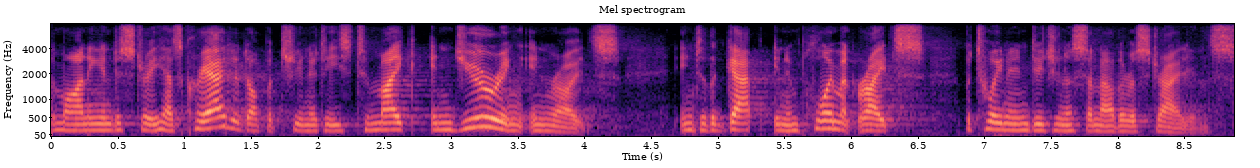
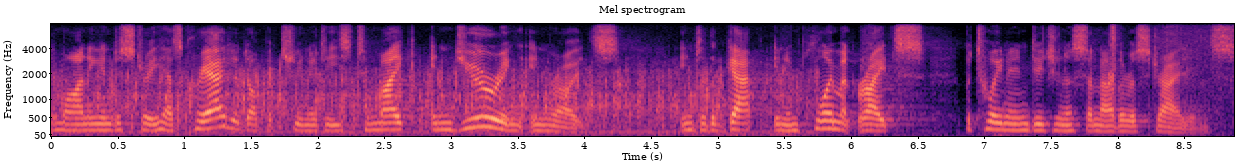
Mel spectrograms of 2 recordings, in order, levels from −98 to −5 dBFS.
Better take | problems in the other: first | background sound (Domestic sounds, home sounds); 12 dB below the speech

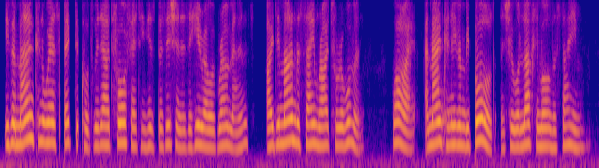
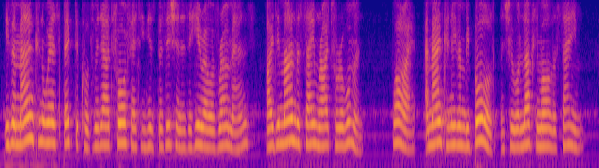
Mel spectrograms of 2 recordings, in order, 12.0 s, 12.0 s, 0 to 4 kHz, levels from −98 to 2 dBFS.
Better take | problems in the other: second | noise reduction (neural diffusion model UNIVERSE++)

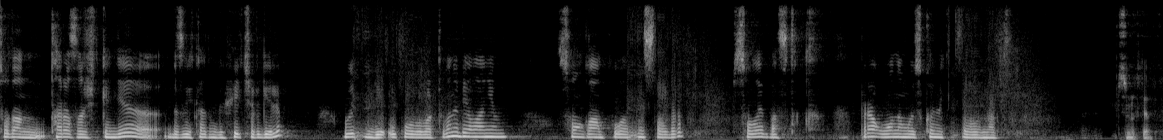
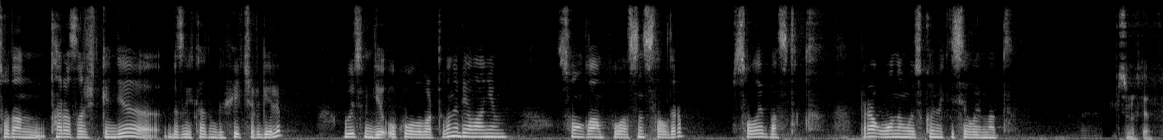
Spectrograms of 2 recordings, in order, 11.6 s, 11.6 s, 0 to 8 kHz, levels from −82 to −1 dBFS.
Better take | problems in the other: second | noise reduction (neural separator model SepFormer DNS4)

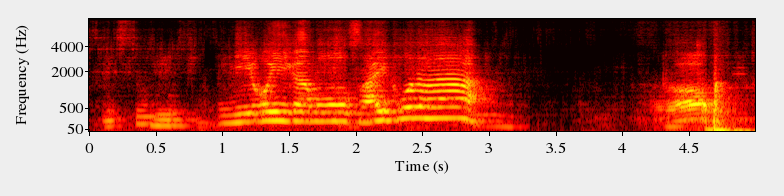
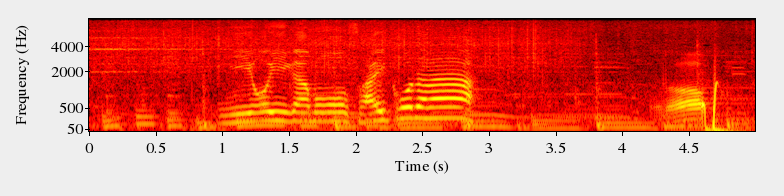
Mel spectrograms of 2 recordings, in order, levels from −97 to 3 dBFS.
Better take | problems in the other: second | noise reduction (neural separator model SepFormer DNS4)

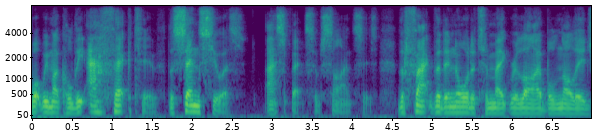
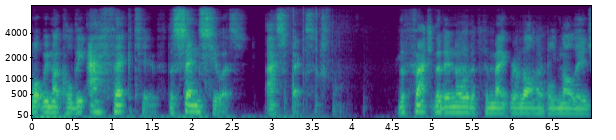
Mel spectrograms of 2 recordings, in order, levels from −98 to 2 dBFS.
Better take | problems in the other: first | noise reduction (neural mask model DeepFilterNet 3)

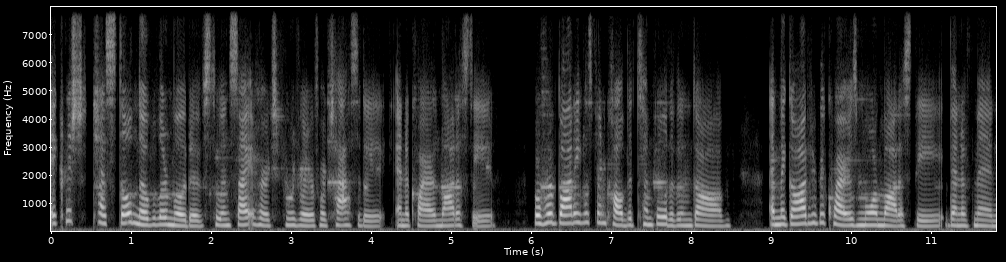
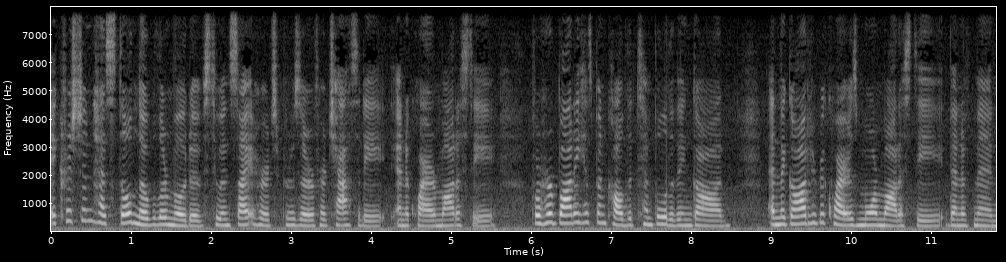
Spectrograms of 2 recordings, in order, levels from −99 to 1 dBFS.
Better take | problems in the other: second | noise reduction (neural diffusion model UNIVERSE++)

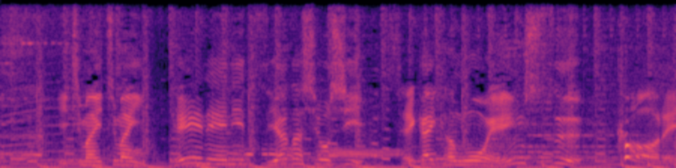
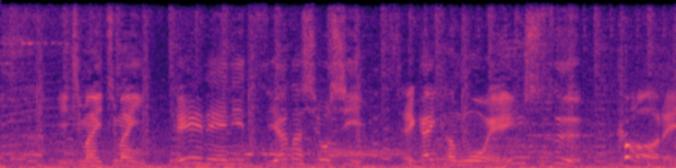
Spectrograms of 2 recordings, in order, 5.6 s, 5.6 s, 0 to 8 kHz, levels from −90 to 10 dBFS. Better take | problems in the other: first | background sound (Wind); 7 dB below the speech

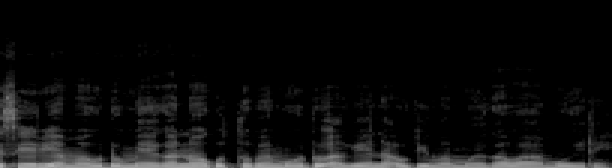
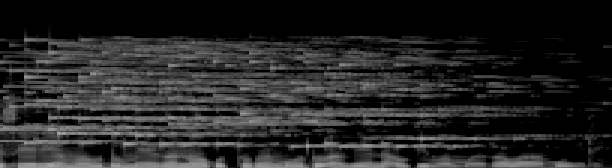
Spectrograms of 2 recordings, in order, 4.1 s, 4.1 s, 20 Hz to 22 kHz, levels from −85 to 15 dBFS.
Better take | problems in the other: first | noise reduction (classical method spectral subtraction)

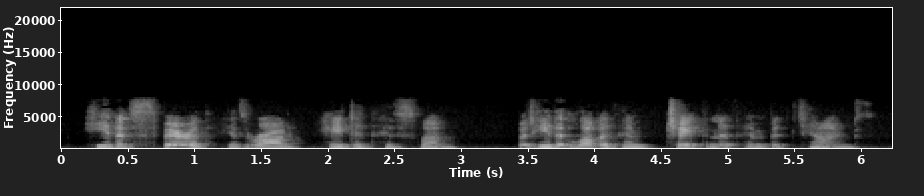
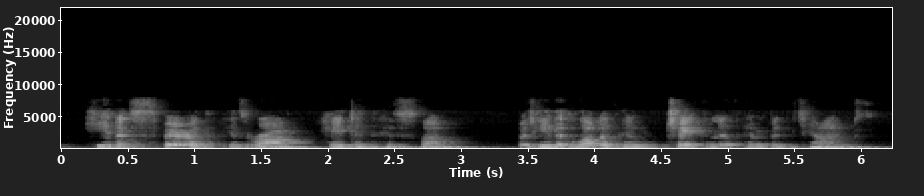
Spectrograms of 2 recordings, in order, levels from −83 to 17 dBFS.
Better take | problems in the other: first | room echo; dies away in 0.6 s

